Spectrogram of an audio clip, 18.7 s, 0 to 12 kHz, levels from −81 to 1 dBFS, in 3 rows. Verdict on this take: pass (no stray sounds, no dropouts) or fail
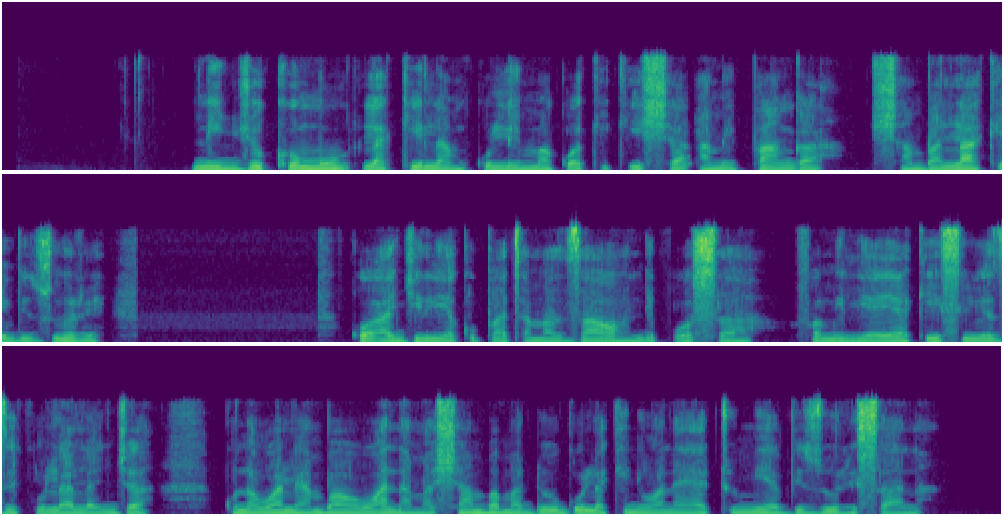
pass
